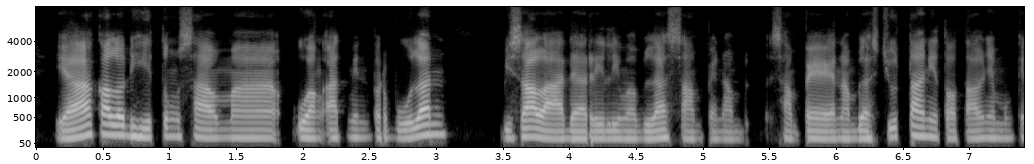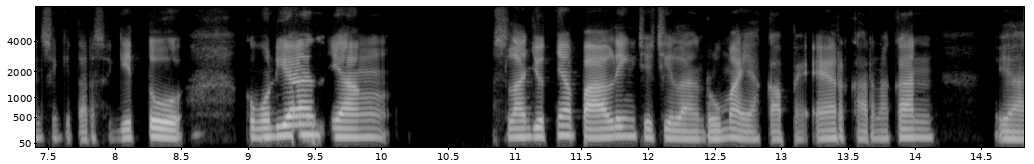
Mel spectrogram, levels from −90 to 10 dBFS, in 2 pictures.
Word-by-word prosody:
ya 135 +7 +5
kalau 180 -2 +6
dihitung 150 0 0
sama 130 -1 0
uang 130 -2 +1
admin 130 +1 -4
per 130 - -3
bulan, 165 +9 +2 0.4
bisalah 125 -2 +4
dari 115 0 0
Rp15.000.000 120 +2 -1
sampai 115 +1 -7
enam 110 0 -8 0.2
sampai 120 0 -2
Rp16.000.000 120 +7 -1
nih 140 -2 -3
totalnya. 120 +2 -4
Mungkin 125 +1 -10
sekitar 120 -3 -12
segitu. 130 +3 +2 0.5
Kemudian 165 +5 +4
yang 140 -1 +1 0.8
selanjutnya, 145 +4 0
paling 140 +2 +3
cicilan 120 -3 -2
rumah 120 +3 0
ya, 110 - -5
KPR. 115 +2 -5
Karena 115 0 -8
kan, 135 0 -1 0.5
ya 115 -1 -2
130 Hz, 125 wpm, -22 LUFS, 120-140 Hz, 0.8 s, kalau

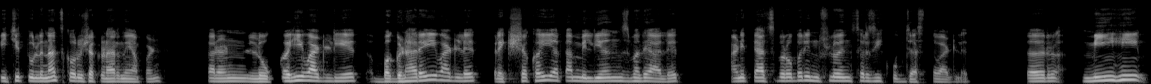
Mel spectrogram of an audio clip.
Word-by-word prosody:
तिची 155 +3 -1
तुलनाचं 160 +4 +3
करू 165 -3 +2
शकणार 140 -2 +1
नाही 135 -1 0
आपण, 130 +3 -7 0.5
कारण 145 0 0
लोकही 135 +7 +2
वाढली 155 -2 +2
आहेत, 165 0 +1 0.3
बघणारेही 155 +9 +3
वाढलेत. 170 -4 0 0.2
प्रेक्षकही 165 +7 0
आता 175 -2 -2
मिलियन्समध्ये 155 -1 0
आलेत 140 +1 -1 0.5
आणि 145 +2 0
त्याचबरोबर 165 +3 0
इन्फ्लुएन्सर्स 165 -2 -1
ही 155 - -4
खूप 130 -3 -12
जास्त 125 +2 -7
वाढलेत. 110 - -9 0.6
तर 150 +1 +1 0.3
मीही 190 +7 +4
155 Hz, 130 wpm, -25 LUFS, 140-170 Hz, 0.6 s, मीही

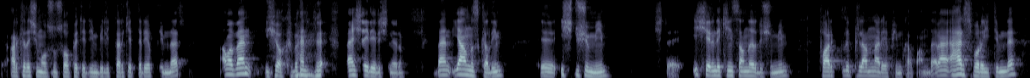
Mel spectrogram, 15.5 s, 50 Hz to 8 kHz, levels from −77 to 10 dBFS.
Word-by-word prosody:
arkadaşım 115 -1 0
olsun, 100 +1 -4
sohbet 110 +2 -3
edeyim, 105 -1 -4
birlikte 105 -2 -4
hareketleri 110 +1 -5
yapayım 110 0 -4
der. - - +1 0.6
Ama 155 0 +3
ben, 175 +1 +7 0.3
yok, - - +1
ben 130 +3 +1
öyle, 130 - +1 0.3
ben 135 +1 +5
şey 135 -1 +1
diye 110 -2 +2
düşünüyorum. 100 -1 -7 0.4
Ben 140 -5 +2
yalnız 145 -5 +6
kalayım, 115 +5 0 0.6
ııı, 110 -2 0
iş 140 -1 -3
düşünmeyeyim, 120 -3 0 0.7
işte, 435 - -12 0.3
iş 145 -1 -5
yerindeki 125 -1 +3
insanları 120 -3 +1
düşünmeyeyim, 105 +5 -5 0.4
farklı 120 +2 +1
planlar 120 -2 0
yapayım 100 -2 -6
kafamda. - - -7
Ben 135 0 +4
her 155 +4 +7
spora 120 -8 +2
gittiğimde 115 +9 -1
120 Hz, 140 wpm, -24 LUFS, 110-135 Hz, 0.7 s, ben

